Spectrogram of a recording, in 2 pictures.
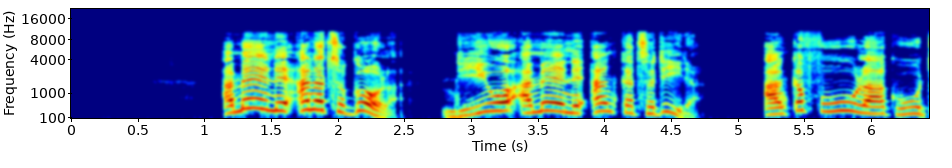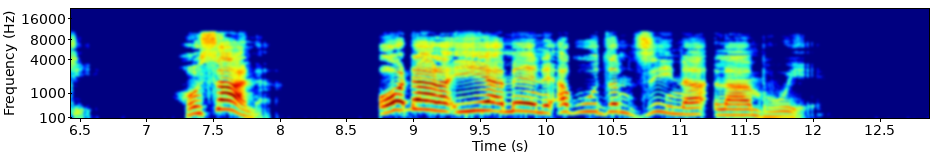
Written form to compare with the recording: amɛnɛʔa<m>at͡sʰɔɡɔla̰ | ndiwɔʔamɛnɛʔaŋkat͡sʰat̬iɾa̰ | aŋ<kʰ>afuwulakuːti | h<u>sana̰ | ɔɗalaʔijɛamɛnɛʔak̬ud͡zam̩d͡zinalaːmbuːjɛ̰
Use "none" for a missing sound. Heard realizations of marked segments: n, k, ɔ

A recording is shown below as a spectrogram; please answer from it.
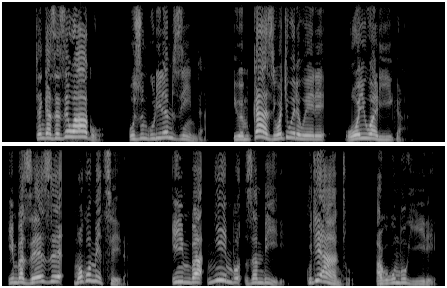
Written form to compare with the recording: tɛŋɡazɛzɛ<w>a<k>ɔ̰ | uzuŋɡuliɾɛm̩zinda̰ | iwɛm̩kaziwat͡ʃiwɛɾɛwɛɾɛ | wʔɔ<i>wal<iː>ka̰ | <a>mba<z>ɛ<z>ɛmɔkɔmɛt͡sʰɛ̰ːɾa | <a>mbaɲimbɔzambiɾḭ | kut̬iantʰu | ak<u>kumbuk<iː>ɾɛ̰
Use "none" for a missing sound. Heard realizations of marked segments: w, k, i, iː, i, z, z, i, u, iː

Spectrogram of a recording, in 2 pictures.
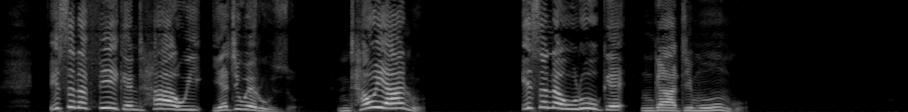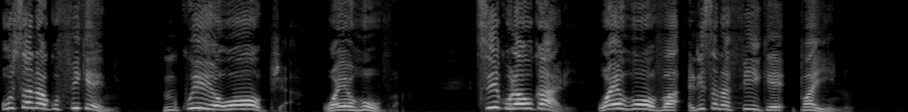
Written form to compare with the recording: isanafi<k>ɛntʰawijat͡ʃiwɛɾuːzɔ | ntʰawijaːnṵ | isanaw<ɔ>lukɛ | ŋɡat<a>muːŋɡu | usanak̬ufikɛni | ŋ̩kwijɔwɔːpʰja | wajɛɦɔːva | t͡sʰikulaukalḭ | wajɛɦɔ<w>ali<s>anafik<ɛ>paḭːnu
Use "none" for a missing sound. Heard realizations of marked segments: k, u, i, v, s, ɛ

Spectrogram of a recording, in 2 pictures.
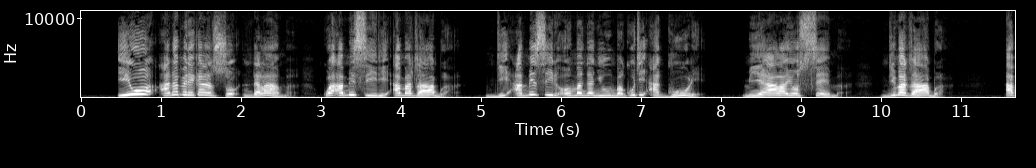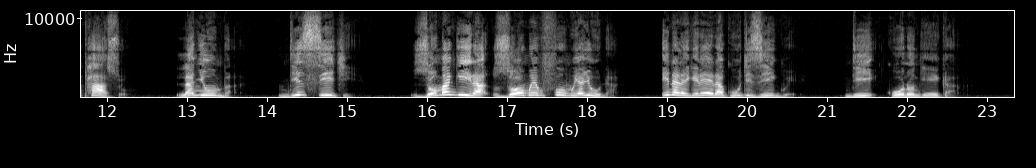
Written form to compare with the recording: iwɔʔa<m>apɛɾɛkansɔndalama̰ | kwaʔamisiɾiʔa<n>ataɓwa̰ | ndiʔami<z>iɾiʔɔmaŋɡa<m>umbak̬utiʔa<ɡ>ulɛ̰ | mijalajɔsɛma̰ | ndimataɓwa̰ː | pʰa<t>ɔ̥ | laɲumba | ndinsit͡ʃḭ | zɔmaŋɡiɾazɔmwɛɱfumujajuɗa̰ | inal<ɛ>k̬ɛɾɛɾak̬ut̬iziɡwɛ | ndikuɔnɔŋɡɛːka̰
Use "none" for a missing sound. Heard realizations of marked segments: n, m, s, ɲ, ɡ, s, ɛ

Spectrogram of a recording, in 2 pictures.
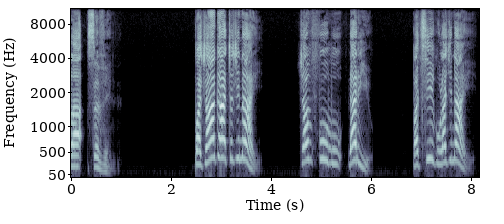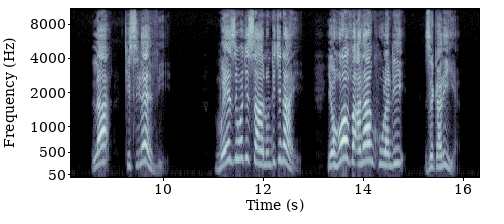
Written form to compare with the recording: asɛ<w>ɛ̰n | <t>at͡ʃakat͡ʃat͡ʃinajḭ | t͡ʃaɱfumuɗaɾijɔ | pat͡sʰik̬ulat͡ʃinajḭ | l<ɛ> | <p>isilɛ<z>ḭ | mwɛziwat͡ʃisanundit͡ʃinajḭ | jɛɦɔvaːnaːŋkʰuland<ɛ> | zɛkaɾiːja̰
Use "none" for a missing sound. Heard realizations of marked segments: v, p, a, k, v, i

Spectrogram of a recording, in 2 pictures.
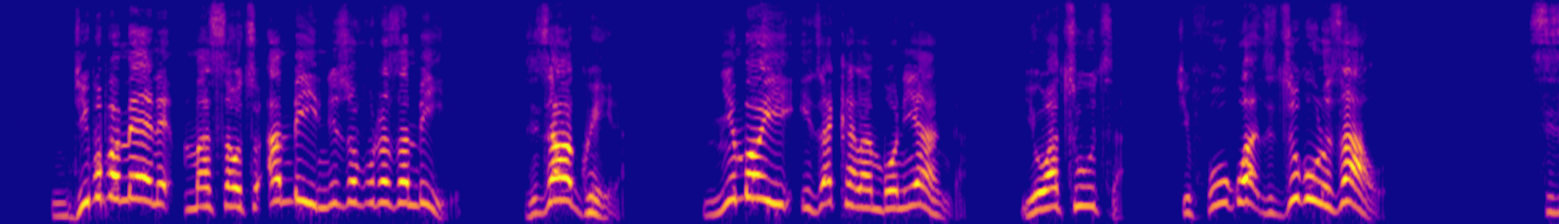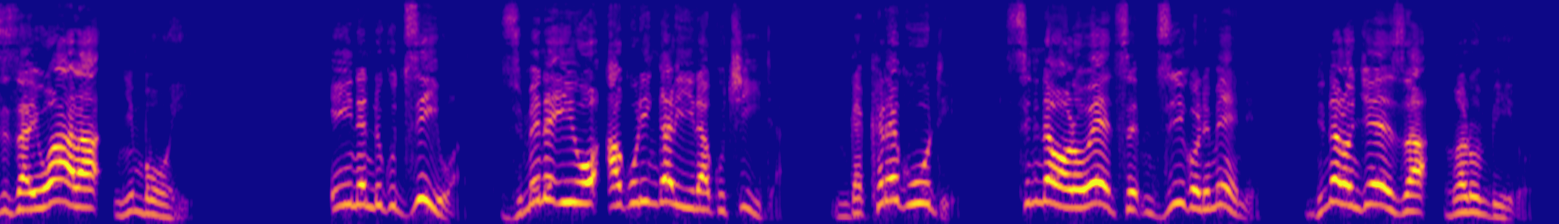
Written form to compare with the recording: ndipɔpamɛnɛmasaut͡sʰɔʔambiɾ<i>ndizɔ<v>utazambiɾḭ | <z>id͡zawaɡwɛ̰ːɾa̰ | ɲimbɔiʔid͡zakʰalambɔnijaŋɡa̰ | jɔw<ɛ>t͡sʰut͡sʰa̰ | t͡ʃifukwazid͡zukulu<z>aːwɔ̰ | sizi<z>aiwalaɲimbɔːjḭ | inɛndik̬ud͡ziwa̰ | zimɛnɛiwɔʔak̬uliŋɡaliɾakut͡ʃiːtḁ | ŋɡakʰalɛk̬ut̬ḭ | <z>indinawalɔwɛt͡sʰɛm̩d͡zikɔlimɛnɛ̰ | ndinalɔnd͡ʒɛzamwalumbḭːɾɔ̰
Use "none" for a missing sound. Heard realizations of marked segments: i, f, z, a, z, z, s

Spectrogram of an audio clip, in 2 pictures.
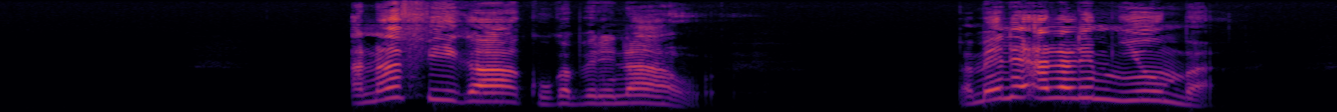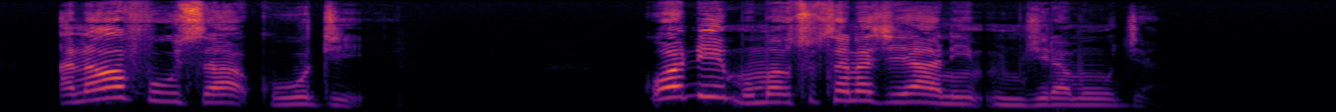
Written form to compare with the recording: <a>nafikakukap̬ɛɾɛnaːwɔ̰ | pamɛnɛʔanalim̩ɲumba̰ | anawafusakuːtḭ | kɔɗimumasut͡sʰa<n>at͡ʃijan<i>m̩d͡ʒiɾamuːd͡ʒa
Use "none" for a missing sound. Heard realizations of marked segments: a, n, i

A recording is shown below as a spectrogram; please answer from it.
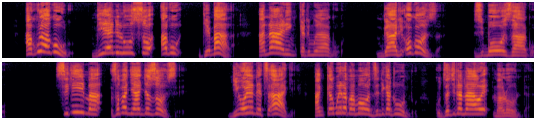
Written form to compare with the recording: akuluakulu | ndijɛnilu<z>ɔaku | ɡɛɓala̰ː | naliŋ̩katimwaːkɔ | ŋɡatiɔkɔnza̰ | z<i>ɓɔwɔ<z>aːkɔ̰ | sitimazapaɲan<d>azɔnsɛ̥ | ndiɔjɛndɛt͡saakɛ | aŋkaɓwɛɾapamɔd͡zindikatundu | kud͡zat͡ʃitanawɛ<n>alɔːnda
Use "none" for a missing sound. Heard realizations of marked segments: s, i, z, d͡ʒ, m

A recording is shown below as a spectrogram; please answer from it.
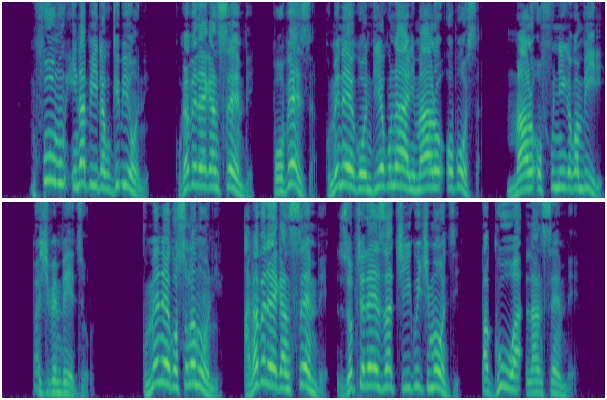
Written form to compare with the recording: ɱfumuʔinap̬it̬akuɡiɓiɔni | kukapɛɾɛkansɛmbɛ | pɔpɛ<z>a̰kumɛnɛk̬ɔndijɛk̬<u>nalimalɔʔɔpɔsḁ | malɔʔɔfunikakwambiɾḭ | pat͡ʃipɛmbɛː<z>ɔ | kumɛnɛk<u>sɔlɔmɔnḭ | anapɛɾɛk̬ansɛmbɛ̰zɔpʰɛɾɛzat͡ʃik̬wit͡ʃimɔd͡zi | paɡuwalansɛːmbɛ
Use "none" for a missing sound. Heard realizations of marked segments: z, u, d͡z, ɔ

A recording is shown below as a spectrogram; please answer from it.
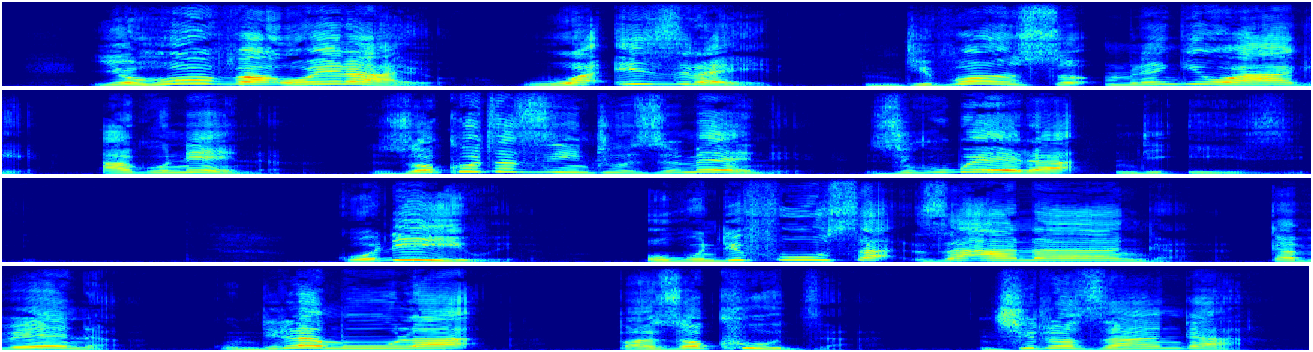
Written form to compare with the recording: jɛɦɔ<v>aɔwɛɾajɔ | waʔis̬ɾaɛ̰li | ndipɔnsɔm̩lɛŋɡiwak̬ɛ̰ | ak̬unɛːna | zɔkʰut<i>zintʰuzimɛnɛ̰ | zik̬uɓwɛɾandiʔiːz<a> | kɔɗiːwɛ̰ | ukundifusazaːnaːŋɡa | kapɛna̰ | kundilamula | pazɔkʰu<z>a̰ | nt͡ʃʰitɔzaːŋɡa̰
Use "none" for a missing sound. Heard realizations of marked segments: v, a, i, d͡z

